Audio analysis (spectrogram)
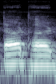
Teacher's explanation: ट ठ ढ ये मूर्धन्य होते हैं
